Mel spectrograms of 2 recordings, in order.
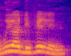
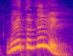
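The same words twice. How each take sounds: First: Said in the usual way. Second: High, indignant restatement; indignant repeat. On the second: Real, not acted. Complaining to the other islands about always being the villain, indignant and high. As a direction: hit it again higher, fed up.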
